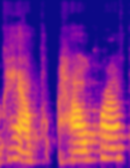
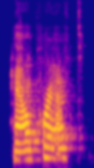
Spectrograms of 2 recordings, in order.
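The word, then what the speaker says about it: Hawcraft: She used to work for Howcraft, is how you say it. Howcraft.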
